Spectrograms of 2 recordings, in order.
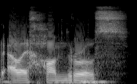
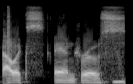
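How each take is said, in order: First: The name is pronounced the Spanish way. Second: The name is pronounced the English way. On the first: "taking it down the uh, Spanish road" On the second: "I'm cool with"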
